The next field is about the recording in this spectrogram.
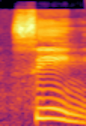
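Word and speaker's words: scene: कुछ एग्जाम्पल्स देखेंगे, जैसे कि पहला एग्जाम्पल है सीन। यहाँ पर एस सी के बाद में ई है, इसलिए हमने एस सी को स पढ़ा और ये जो ई है बड़ी ई के रूप में पढ़ा जा रहा है।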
